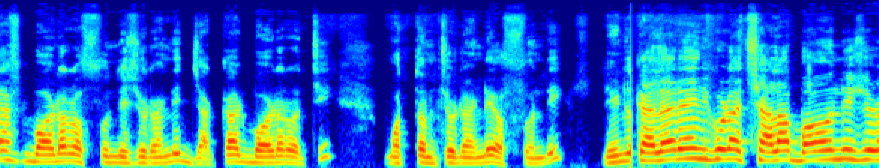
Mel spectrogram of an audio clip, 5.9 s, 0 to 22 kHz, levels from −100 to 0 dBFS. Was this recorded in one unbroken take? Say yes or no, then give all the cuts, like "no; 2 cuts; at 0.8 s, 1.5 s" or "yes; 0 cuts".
no; 1 cut; at 4.2 s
